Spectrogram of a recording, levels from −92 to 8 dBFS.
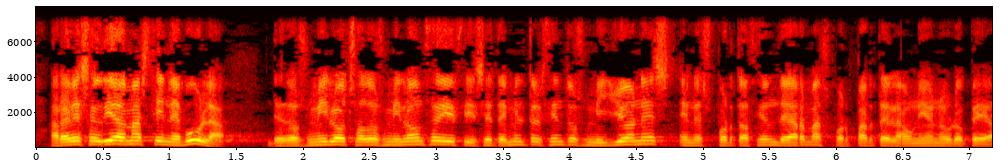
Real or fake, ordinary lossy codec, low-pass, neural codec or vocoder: real; none; 7.2 kHz; none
